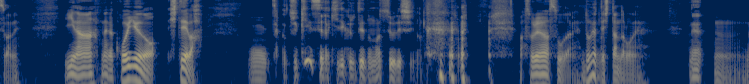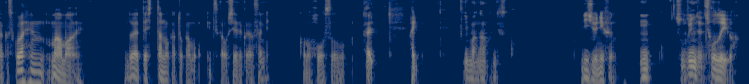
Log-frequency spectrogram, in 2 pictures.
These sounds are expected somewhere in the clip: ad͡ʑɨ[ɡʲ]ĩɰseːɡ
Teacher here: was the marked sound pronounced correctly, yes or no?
no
